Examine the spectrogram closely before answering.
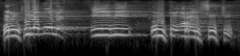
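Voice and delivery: high, firm refusal; firm sister. Acted. Sister refuses to hand Umar the scripture, high firm voice. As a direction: hold the holy text back.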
